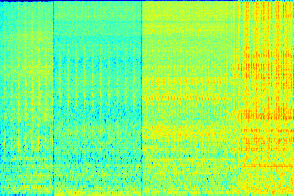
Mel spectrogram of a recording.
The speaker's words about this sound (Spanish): Ahora, precisamente en el árbol de levas, a veces por calentamiento o por golpeteos, ocurre picadura o erosión en la superficie de giro. Esto puede causar vibración y un sonido como este al funcionar el vehículo.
